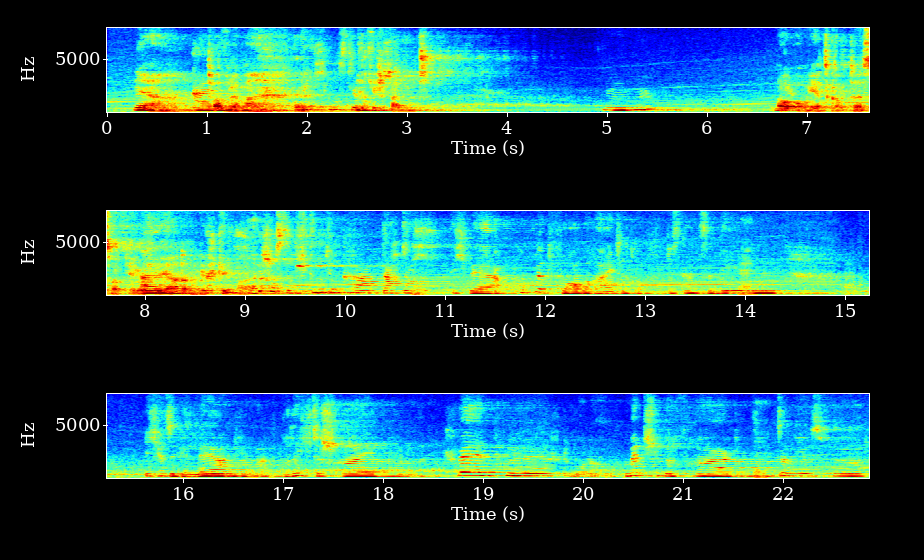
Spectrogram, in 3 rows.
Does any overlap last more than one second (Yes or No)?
Yes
